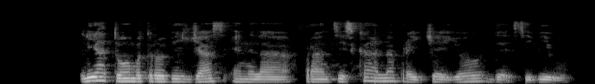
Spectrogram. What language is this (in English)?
Esperanto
